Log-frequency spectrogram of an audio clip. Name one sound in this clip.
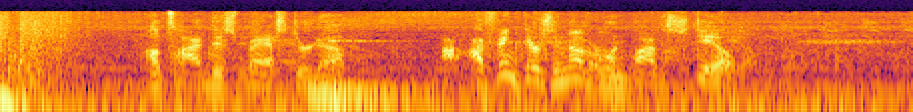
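A man grunts and groans while struggling.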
